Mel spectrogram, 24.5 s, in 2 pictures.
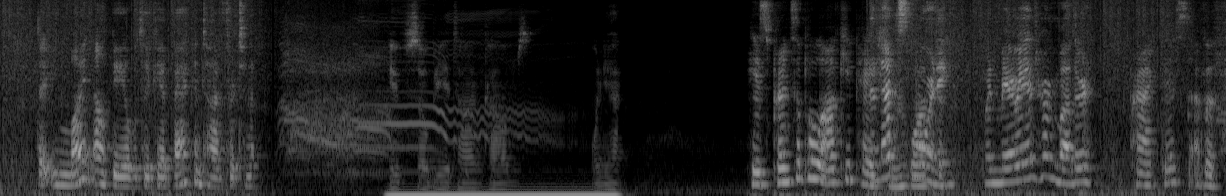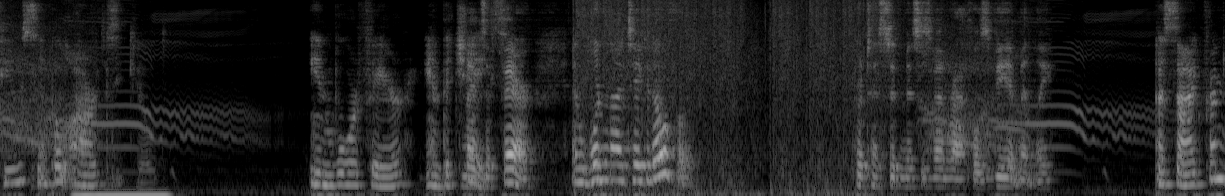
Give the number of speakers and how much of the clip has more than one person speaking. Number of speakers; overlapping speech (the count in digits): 4, about 8%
